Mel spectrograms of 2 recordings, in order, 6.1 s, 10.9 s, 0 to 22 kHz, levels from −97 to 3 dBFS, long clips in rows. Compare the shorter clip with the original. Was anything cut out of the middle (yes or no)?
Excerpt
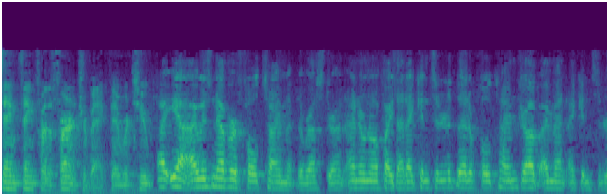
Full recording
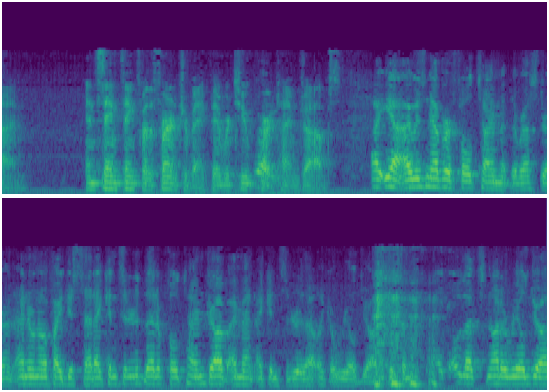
yes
